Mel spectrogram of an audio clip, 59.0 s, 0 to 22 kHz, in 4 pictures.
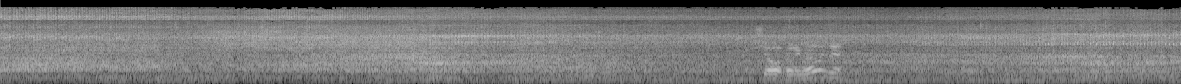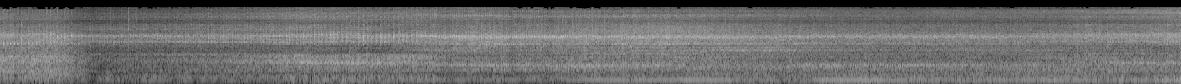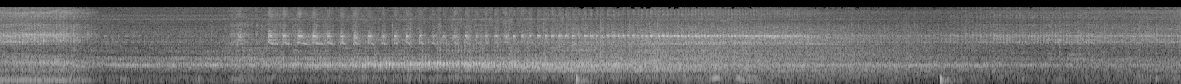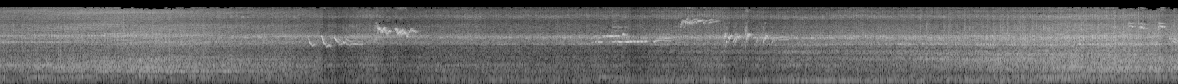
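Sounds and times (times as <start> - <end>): sharp ticks: 0.0 - 25.4, 27.0 - 31.4, 32.3 - 49.5, 52.4 - 59.0
small wheels on metal track: 0.0 - 59.0
steam hiss: 0.0 - 59.0.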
